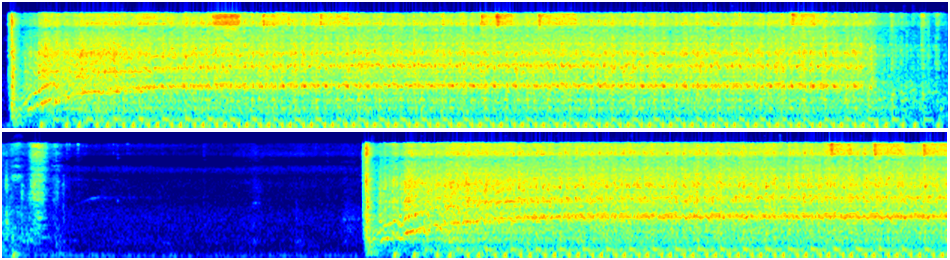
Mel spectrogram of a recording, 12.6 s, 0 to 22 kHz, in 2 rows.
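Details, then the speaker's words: Husqvarna Z254 mower with an apparently swapped engine, spark plugs seemingly not gapped properly: after carb spray it fires with a fast even beat, fades to silence for two seconds, then catches again but won't stay running. Owner suspects flooding. "All right, so it came on. I think we burned off all the carb spray we had in here. So let's give it some more. See if we can keep it alive."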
